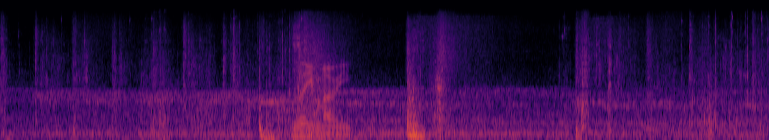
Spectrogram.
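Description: Footsteps thud on soft ground.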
